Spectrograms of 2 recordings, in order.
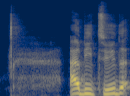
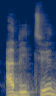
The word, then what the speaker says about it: habitude: du jour on découvrait habitude un mot féminin donc il commence avec un h muet au début passons tout de suite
